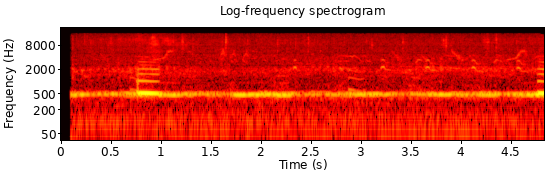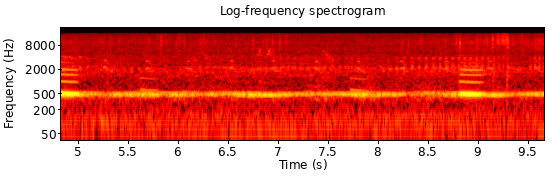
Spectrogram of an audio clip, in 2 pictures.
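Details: European fire-bellied toads sing, giving soft, mellow hooting notes over a steady humming chorus of many calling toads.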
